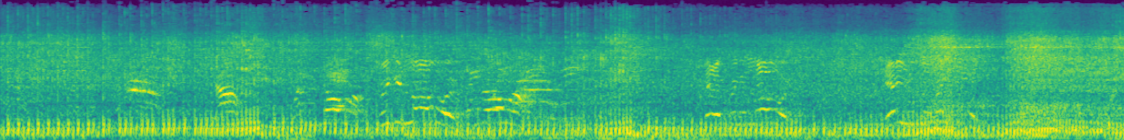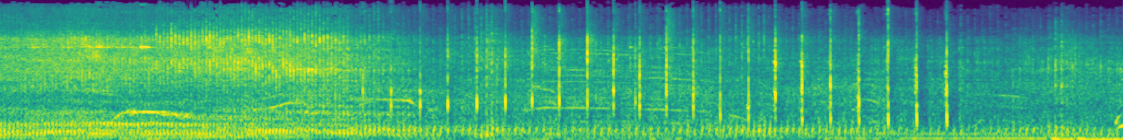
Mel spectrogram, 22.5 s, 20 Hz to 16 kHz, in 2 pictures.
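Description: A motorized kayak's 212cc single-cylinder small engine running steadily out on the water, mixed with indistinct voices, and a run of sharp clicks near the end.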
